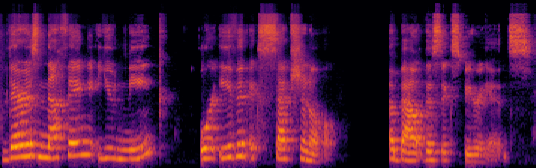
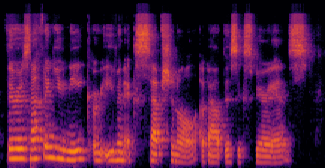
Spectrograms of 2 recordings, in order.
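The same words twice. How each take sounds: First: Slow, emphatic and a little louder; each phrase set down heavily, like it costs something to say; halting, heavy reading. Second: Said in the usual way. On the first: Real, not acted. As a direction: weigh every word like it hurts. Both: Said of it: "It's hard to say".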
